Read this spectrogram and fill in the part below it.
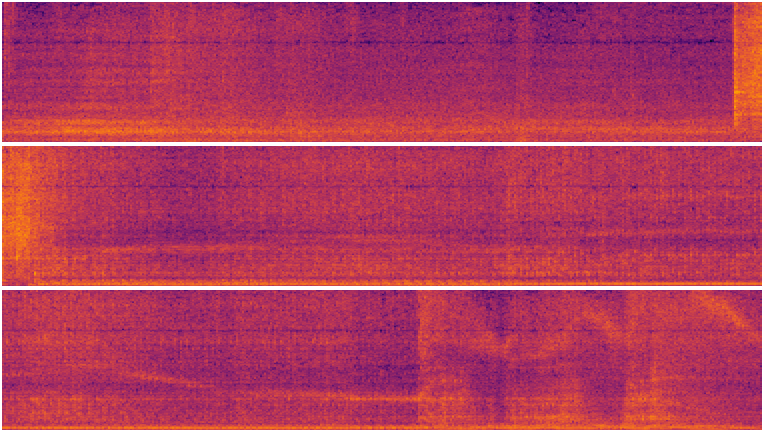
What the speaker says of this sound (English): I'm gonna go ahead and start up the car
